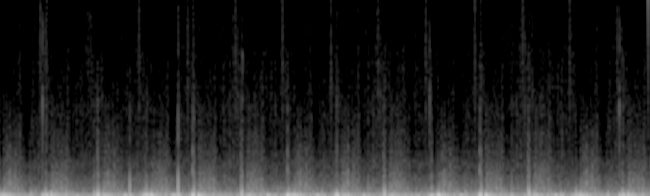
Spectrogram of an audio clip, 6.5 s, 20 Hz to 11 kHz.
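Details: Womb sound for baby sleep aid: steady low muffled thumps at about 125 a minute over a soft hiss of white noise; heartbeat.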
